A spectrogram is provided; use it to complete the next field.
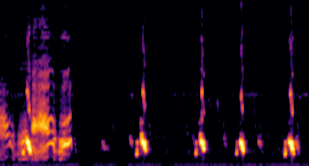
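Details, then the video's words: Bush quail lure call: a short cluster of harsh, squawky notes, then sharp single chirps spaced about half a second apart. "Bater ki awaaz madi gundari quilling sound bush Quil sound"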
